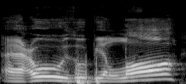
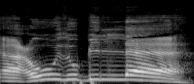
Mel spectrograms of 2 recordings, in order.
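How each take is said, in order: First: The L in Allah sounds heavy and thick. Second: The L in Allah sounds light and thin. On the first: The speaker calls it wrong. "On va pas dire" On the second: The speaker calls it right. "on va prononcer le nom d'Allah en aminci"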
